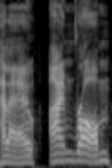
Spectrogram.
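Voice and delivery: loud, ridiculous, absurd la-di-da posh character voice. Retelling a panel reading of a comic, giving Rom a posh Dalek voice. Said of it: "a posh Dalek kind of voice".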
